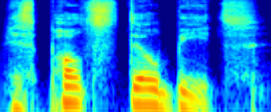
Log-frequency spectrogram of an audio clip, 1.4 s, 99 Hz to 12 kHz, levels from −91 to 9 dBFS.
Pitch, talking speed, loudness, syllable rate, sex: 115 Hz, 175 wpm, -20 LUFS, 4.0 syllables/s, male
